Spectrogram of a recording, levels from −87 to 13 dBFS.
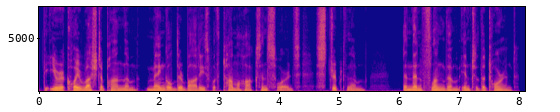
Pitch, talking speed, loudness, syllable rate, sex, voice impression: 95 Hz, 155 wpm, -21 LUFS, 4.6 syllables/s, male, very masculine, slightly old, very thick, very tensed, very powerful, dark, very soft, very muffled, fluent, raspy, very cool, intellectual, sincere, very calm, very mature, very friendly, reassuring, very unique, slightly elegant, very wild, sweet, slightly lively, very kind, modest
